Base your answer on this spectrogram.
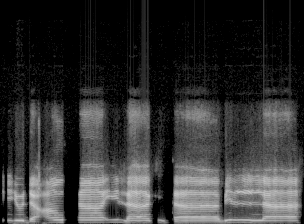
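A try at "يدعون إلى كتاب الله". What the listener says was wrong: Yud'auna ila. Na pendek.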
